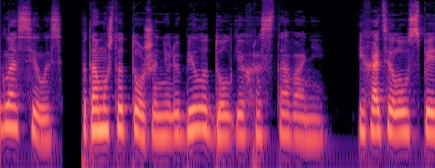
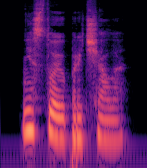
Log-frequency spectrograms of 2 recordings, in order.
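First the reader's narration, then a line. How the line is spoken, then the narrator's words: Quiet request. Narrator (Russian): тихо попросил он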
